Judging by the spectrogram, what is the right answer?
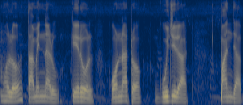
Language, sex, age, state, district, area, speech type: Bengali, male, 30-45, West Bengal, Paschim Medinipur, rural, spontaneous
